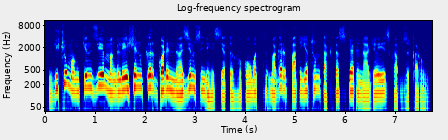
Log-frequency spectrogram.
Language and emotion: Kashmiri, neutral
